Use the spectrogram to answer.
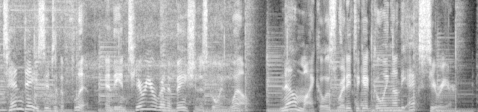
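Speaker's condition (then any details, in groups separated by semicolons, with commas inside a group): No condition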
